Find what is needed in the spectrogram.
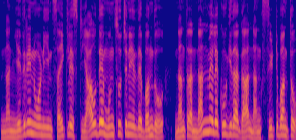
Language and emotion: Kannada, angry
